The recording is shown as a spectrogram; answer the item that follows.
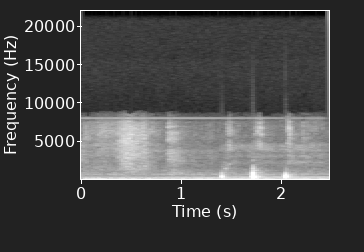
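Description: A marker being set down and writing on a board: a soft rub, then a few sharp taps as its tip touches the surface, over a steady low hum.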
